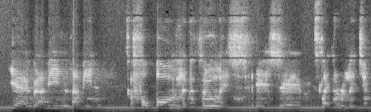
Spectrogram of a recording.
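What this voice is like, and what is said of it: Liverpool accent. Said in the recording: “I love your Liverpool accent; it's absolutely fantastic”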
